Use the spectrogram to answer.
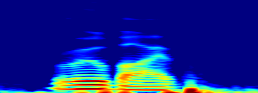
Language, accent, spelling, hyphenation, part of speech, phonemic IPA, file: English, US, rhubarb, rhu‧barb, noun / adjective / verb, /ˈɹuˌbɑɹb/, En-us-rhubarb.ogg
